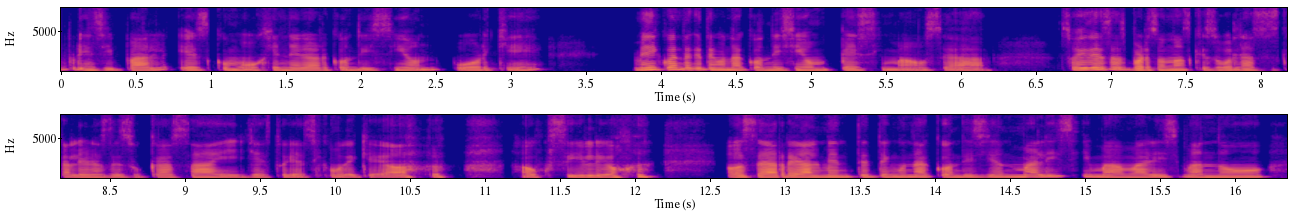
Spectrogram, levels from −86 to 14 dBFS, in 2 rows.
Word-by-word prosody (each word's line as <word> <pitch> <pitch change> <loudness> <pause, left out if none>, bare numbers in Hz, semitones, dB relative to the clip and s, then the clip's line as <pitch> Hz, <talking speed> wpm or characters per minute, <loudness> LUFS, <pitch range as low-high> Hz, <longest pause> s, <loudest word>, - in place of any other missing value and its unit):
principal 185 - 0
es 170 +1 -2
como 190 - -1
generar 150 -3 -2
condición, 155 - -3
porque 185 +8 -2 0.6
me 220 - 0
di 245 +2 +6
cuenta 250 +2 +3
que - - +1
tengo 215 -1 +2
una 195 -1 +2
condición 175 +1 -1
pésima. 180 - -2
O 90 - -5
sea, - - -2 0.5
soy 215 - +3
de 230 - +6
esas 235 - +2
personas 190 -1 +3
que - - -7
suben 180 +3 -1
las 180 -2 -2
escaleras 165 -1 -3
de - - -3
su - - -10
casa, 165 +4 +1
y 150 +1 -3
ya 155 -1 -5
estoy 155 - -5
así - - -5
como - - -3
de - - -1
que: - - -4
"Ah, - - +3 0.6
auxilio". 185 -1 +1 0.7
O 200 - +4
sea, 185 -1 +5
realmente 195 +3 +3
tengo 210 -1 -1
una 210 -1 +2
condición 205 +1 -1
malísima, 230 -1 +1
malísima. 180 - 0
No, 190 +2 +2
185 Hz, 165 wpm, -23 LUFS, 170-205 Hz, 0.7 s, di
